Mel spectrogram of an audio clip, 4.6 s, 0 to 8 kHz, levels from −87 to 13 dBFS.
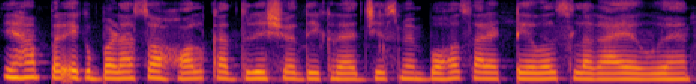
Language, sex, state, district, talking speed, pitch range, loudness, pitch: Hindi, female, Jharkhand, Garhwa, 230 wpm, 210-230 Hz, -16 LUFS, 220 Hz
